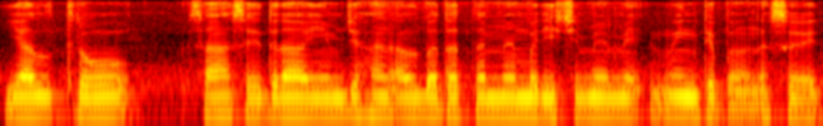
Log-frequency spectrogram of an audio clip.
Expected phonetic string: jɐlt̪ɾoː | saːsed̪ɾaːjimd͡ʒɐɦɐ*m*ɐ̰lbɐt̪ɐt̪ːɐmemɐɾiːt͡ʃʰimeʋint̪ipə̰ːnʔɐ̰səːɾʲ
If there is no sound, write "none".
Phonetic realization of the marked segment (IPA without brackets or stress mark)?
n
